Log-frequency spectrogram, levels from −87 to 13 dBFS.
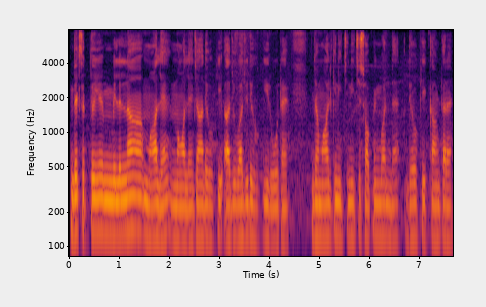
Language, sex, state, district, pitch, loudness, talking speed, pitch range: Hindi, male, Madhya Pradesh, Katni, 115 Hz, -19 LUFS, 240 wpm, 115-125 Hz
